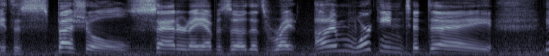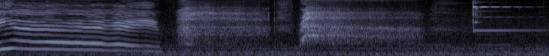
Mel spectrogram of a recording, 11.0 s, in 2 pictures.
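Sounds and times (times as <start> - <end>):
speech: 0.0 - 6.2
low rumbling noise: 0.0 - 10.9
dinner bell ding email notification: 10.2 - 10.9.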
